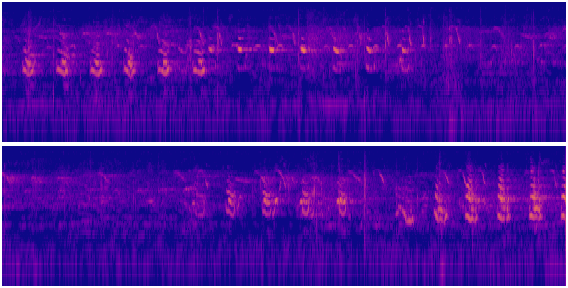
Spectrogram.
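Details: Male turkeys kept apart from the females gobbling: bursts of rough, rapid gobbling repeated every second or so, several birds overlapping, with a quieter pause midway and faint background noise.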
